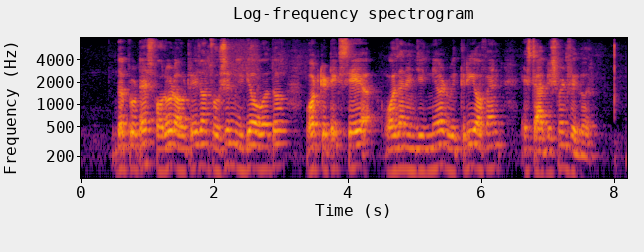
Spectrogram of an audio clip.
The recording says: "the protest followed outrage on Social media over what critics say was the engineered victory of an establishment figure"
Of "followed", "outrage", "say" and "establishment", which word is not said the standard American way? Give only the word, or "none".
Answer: none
